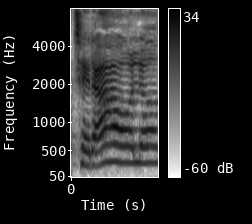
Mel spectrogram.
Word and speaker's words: Ceraolo: se pronuncia Cheraolo, se escribe Ceraolo.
